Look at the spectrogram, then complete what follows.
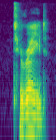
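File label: "tirade", British English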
